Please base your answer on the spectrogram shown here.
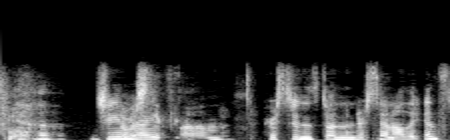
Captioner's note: laughs; voiceover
